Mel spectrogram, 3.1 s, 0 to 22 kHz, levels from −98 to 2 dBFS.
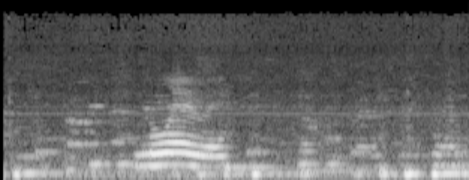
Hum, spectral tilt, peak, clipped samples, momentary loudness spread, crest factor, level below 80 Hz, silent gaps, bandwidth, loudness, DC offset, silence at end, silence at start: none; -9 dB/octave; -2 dBFS; under 0.1%; 16 LU; 14 dB; -38 dBFS; none; 15.5 kHz; -16 LUFS; under 0.1%; 0 s; 0.05 s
